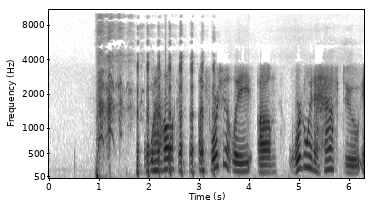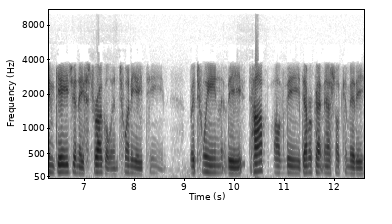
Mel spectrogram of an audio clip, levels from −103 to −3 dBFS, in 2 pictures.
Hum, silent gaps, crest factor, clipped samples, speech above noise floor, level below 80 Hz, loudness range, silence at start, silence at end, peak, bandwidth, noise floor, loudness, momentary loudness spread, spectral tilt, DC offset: none; none; 22 dB; under 0.1%; 48 dB; -44 dBFS; 4 LU; 0.9 s; 0 s; -2 dBFS; 10.5 kHz; -70 dBFS; -22 LUFS; 10 LU; -6 dB/octave; under 0.1%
